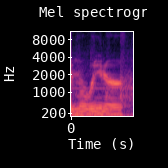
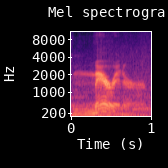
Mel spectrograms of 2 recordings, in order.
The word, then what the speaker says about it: Mariner: I'm sorry, I always say Mariner because it's pronounced marine. And then you add an R, and it becomes Mariner for some reason.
